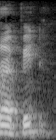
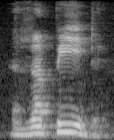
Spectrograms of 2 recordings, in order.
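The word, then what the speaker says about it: rapid: मुझे पता है, मैं पढ़ता हूँ रैपिड, आप इसे क्या पढ़ते हैं? रैपिड, रैपिड या रपीड या रेपिड। जाहिर सी बात है रैपिड सही उच्चारण है।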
